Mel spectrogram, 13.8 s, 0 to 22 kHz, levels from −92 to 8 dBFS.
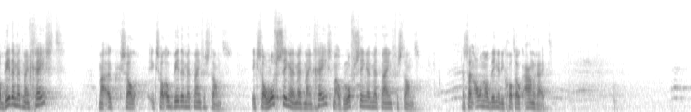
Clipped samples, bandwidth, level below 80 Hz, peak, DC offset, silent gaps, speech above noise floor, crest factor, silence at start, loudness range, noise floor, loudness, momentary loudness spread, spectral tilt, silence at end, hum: under 0.1%; 14.5 kHz; -82 dBFS; -24 dBFS; under 0.1%; none; 41 dB; 20 dB; 0 s; 6 LU; -82 dBFS; -42 LUFS; 13 LU; -6 dB/octave; 0.25 s; none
